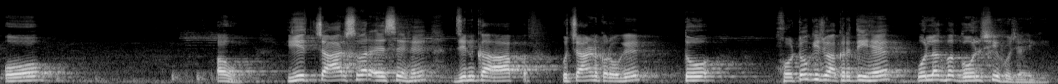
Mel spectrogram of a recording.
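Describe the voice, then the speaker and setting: Slow, deliberate male Hindi teacher. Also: sits high, darkish tone, echoey room, big-room sound. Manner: repeats and restates points, asks questions then answers them. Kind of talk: slow, repetitive classroom explanation.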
